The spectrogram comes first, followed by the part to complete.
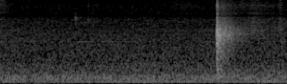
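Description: A single sharp tap of chalk on a blackboard about one and a half seconds in, over a faint steady room hum.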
